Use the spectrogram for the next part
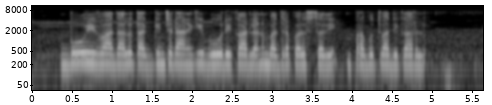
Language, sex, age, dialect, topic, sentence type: Telugu, female, 18-24, Telangana, agriculture, statement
